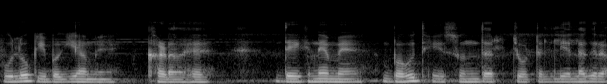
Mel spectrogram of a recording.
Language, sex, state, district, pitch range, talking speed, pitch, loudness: Hindi, male, Uttar Pradesh, Hamirpur, 120-130 Hz, 150 wpm, 125 Hz, -27 LUFS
